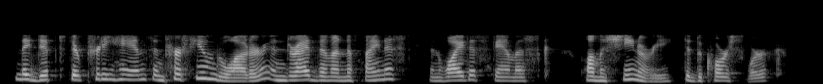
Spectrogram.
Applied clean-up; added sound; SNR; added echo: none; none; none; none.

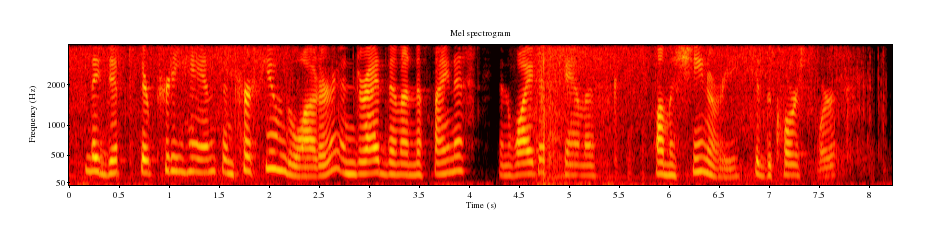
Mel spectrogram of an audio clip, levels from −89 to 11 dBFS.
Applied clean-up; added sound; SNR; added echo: none; Fireworks; 14 dB; none.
